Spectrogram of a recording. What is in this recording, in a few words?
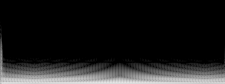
Poly800 C1, Korg; Back In Time Records; Korg Universe VOL-1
